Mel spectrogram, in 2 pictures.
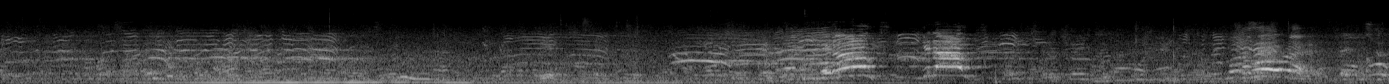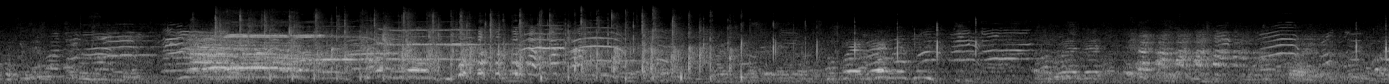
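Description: Young women shout and call to each other outdoors on an open pitch.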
